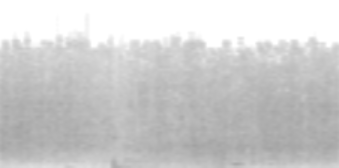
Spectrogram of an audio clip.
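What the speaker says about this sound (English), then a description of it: "Now we're going to add tomatoes. Mix it well. Keep mixing and keep cooking." Tomatoes sizzling hard in a green chili tadka while being stirred, a dense, loud, continuous frying hiss with a faint scrape of the spoon and no voices.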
